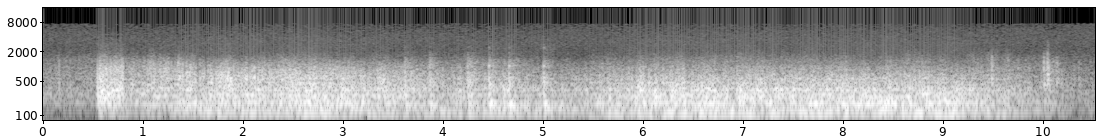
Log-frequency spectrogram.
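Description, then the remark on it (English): A loud, steady roar of stormy wind on a January night sets in abruptly and blows without pause for about ten seconds, rumbling and gusting slightly, with no voices. “on that stormy night in January when Mr. and Mrs. Dougal arrived at their lodging”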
